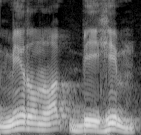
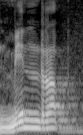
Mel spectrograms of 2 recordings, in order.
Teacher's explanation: min itu bunyi nun sukunnya digabung, diidghamkan ya, digabungkan dengan ro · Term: bila gunnah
